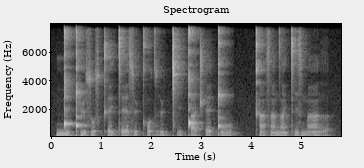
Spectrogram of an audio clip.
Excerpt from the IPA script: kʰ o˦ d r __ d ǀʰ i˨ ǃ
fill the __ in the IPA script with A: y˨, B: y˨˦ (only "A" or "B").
A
